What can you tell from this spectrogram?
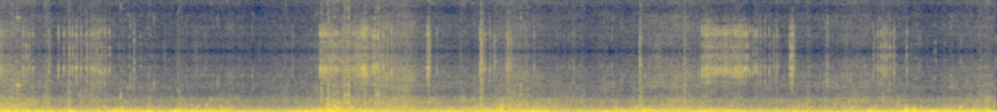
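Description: Boat engine running steadily at low revs, with water hissing and splashing around the hull now and then and gusts of wind on the microphone near the end.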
